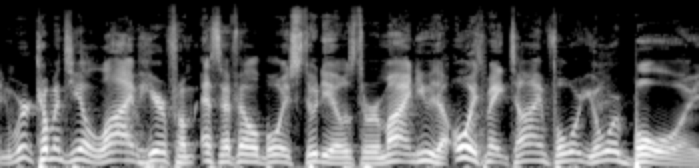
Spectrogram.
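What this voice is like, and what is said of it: Deep radio DJ voice. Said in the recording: “With a deep voice. ... We're going to hit you live from the top of the hour with a radio DJ voice”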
